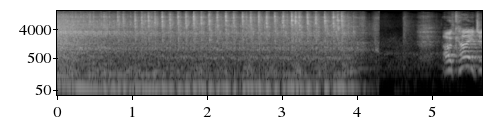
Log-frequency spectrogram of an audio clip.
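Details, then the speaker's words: 1964 VW Beetle air-cooled flat-four after setting ignition timing with a test lamp on points and fine-tuning the distributor: even, steady beat with no popping or backfiring; timing sounds right, running smooth. "for a test drive no popping no banging smooth as silk"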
